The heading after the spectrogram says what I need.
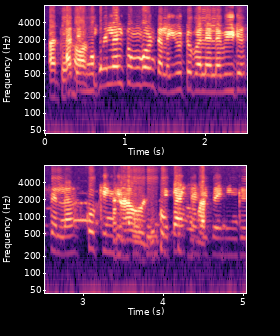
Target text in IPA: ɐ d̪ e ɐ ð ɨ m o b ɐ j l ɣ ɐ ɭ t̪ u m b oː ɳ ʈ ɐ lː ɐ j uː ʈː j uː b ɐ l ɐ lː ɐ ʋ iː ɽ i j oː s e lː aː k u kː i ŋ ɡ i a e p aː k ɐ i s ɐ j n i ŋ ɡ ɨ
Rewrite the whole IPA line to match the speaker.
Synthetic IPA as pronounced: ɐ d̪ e ɐ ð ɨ m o b ɐ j l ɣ ɐ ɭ t̪ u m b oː ɳ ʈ ɐ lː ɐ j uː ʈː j uː b ɐ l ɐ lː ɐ ʋ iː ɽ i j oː s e lː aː k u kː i ŋ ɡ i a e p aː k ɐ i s ɐ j n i ŋ ɡ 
